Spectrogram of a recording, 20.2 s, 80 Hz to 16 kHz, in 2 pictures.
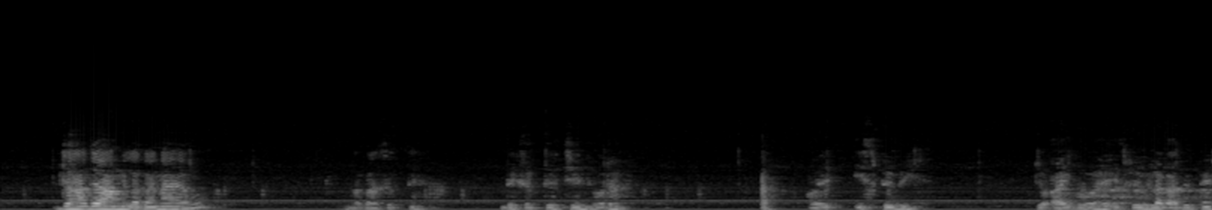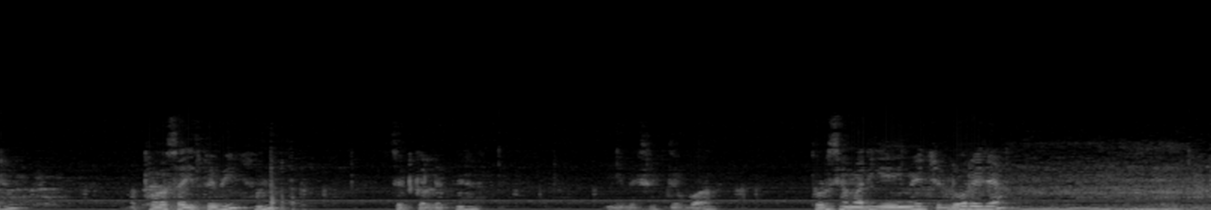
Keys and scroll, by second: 0.4 ], 0.5 ], 0.7 ], 14.8 [, 15.0 [.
